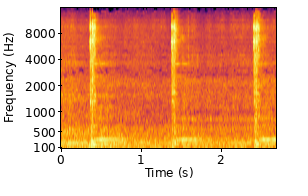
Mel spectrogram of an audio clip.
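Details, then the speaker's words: 1950s-60s Parmac-made Sears 6-volt mechanical fence charger on about 5 V supply, after earlier point cleaning: sharp crackling snap about once a second; the interrupter points are dirtying again, arcing and blackening the contact. "Yeah, see the point's starting to dirty up again. It's arcing down here on the points there."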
